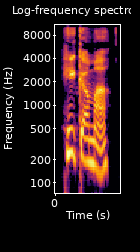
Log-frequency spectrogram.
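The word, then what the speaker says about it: jícama: Jicama.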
